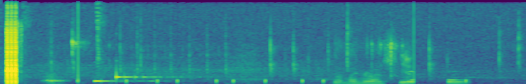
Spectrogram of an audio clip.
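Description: Short electronic beeps sound.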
